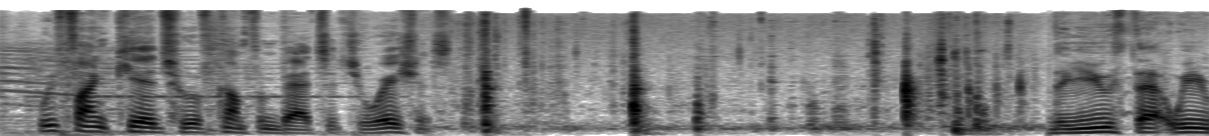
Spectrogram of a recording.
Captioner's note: hammering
